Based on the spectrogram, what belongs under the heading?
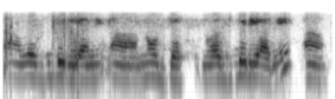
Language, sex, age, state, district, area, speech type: Telugu, female, 60+, Andhra Pradesh, Nellore, urban, conversation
